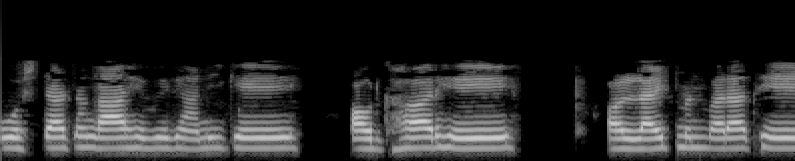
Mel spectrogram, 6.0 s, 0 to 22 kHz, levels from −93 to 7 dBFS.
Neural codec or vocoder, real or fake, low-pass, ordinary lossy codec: none; real; 5.4 kHz; MP3, 24 kbps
